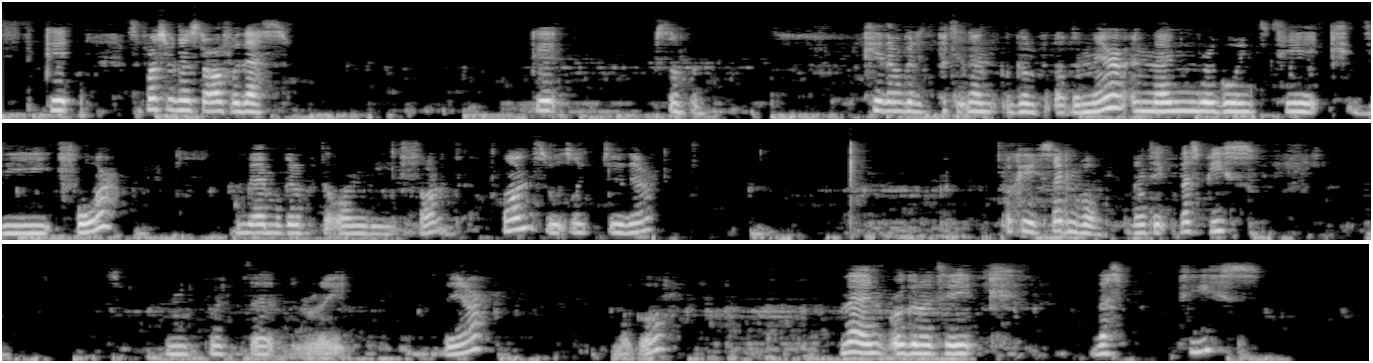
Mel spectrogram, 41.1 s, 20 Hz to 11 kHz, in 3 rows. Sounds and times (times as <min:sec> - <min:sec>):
Speech: 0:00.0 - 0:02.9, 0:05.3 - 0:07.2, 0:08.1 - 0:15.1, 0:16.0 - 0:20.2, 0:22.2 - 0:26.4, 0:28.9 - 0:31.0, 0:31.7 - 0:32.4, 0:33.5 - 0:37.6, 0:38.3 - 0:38.6, 0:39.2 - 0:40.0.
